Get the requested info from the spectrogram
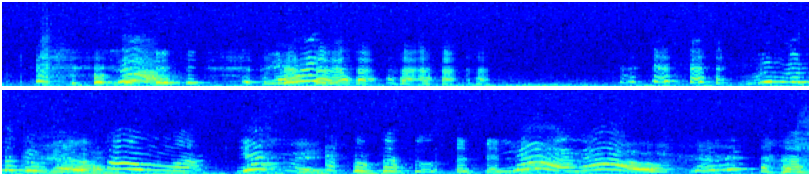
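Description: High-pitched voices of girls or young women chattering and giggling, in words the recogniser could not make out.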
